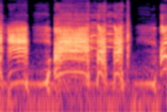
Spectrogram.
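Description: Men laughing hard in high-pitched, breathless bursts, three of them with short catches of breath between.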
